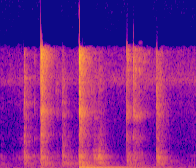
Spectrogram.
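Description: A handheld gas-stove spark lighter and the stove knob clicking several times, two clicks louder than the rest. The burner catches at about the second loud click, followed by a low rumble of gas flame that fades over most of a second.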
